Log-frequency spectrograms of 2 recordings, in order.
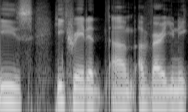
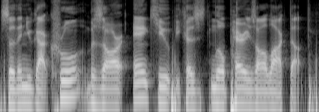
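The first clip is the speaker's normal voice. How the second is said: ordinary talk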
